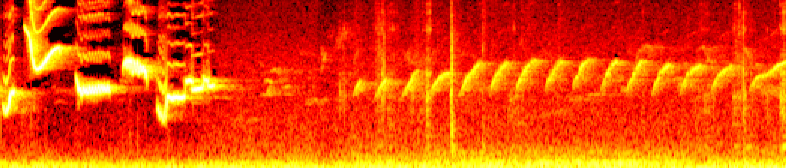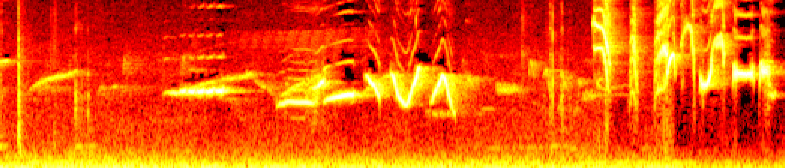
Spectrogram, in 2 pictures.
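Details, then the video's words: White-rumped shama switching voices in a long song: opening swooping whistles, then a long soft buzzy rattle of rapid repeated notes, a few mellow phrases and a closing burst of sharp notes over low background hum. "chòe lửa hót giọng dây dài.đập đuôi sàn cầu đảo giọng kích thích căng lửa chòe lửa hót nhiều giọng"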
